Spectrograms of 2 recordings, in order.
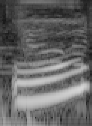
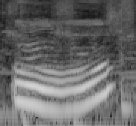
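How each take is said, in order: First: It is said with the second tone. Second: It is said with the third tone. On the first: "Bentuk kedua" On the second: "Bentuk ketiga"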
